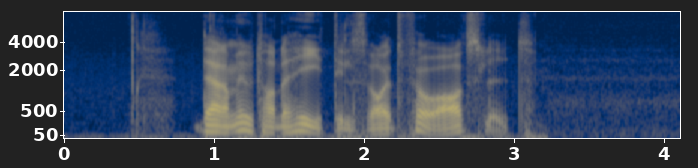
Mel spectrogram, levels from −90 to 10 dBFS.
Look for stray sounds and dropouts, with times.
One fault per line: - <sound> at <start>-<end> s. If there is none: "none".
none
